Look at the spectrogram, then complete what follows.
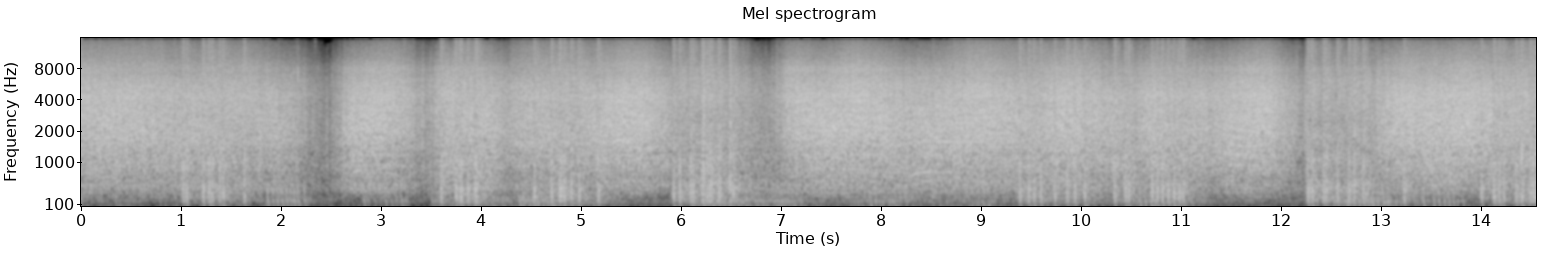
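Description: Fireworks display: aerial shells bursting in rapid succession with dense crackling from gold glitter stars. There are a few brief lulls along the way.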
